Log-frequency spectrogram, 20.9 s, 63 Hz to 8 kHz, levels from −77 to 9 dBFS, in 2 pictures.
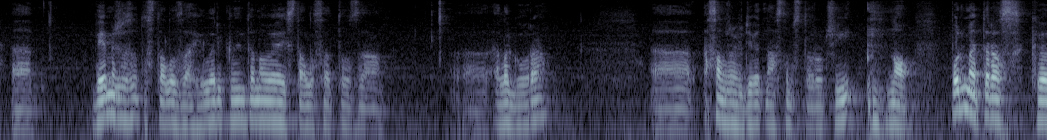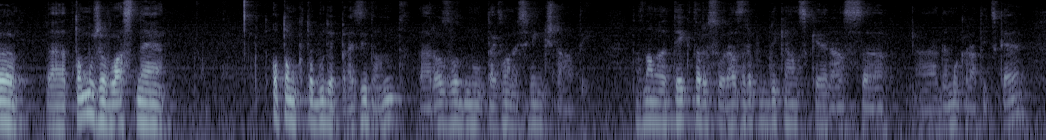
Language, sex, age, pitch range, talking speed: Slovak, male, 30-49, 100-120 Hz, 140 wpm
